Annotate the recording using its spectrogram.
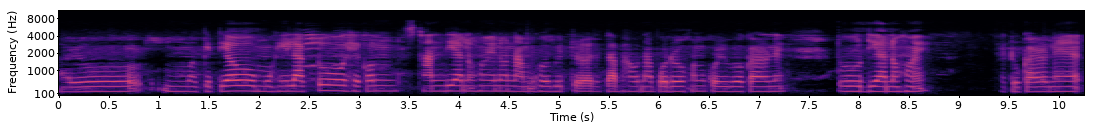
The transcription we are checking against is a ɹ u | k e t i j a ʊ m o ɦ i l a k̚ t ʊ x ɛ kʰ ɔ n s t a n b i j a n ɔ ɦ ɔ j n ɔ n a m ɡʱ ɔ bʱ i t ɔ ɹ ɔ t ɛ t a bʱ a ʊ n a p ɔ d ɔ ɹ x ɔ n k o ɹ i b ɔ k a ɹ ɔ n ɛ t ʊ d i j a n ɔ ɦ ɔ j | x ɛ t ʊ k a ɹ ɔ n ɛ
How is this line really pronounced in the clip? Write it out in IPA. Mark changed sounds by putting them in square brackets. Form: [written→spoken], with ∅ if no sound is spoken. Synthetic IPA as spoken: a ɹ u | k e t i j a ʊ m o ɦ i l a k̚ t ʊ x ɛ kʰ ɔ n s [t→tʰ] a n [b→d] i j a n ɔ ɦ ɔ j n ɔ n a m ɡʱ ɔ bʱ i t ɔ ɹ ɔ t ɛ t a bʱ a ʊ n a p ɔ d ɔ ɹ x ɔ n k o ɹ i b ɔ k a ɹ ɔ n ɛ t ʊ d i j a n ɔ ɦ ɔ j | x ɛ t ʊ k a ɹ ɔ n ɛ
